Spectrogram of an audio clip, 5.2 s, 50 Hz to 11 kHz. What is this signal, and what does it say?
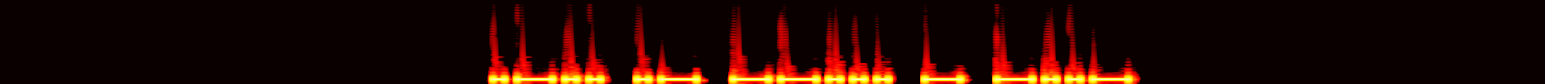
Morse code, heard as a keyed tone, about 30 wpm, 700 Hz. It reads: LA7TX
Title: DXCC-100 Call Signs - 5 Characters - 30wpm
